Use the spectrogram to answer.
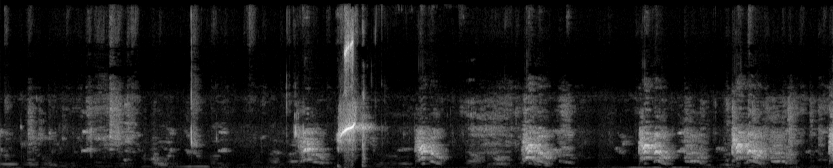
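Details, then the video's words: Grey francolin (teetar) being trained, giving a run of loud, harsh, grating notes, roughly one each second, with one sharp rising squeal partway through. "grey francolin suond | teetar awaaz | teetar voice | teetar suond"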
